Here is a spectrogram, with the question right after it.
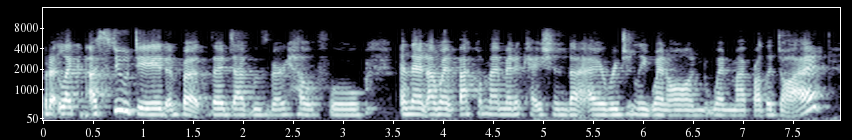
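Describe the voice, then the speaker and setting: A woman speaks in an Australian accent at a medium pitch. Her pace is fairly quick and her intonation fairly even. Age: 20s. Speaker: reality TV contestant. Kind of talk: interview.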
